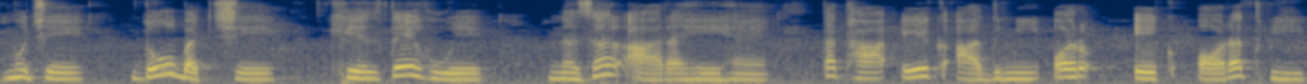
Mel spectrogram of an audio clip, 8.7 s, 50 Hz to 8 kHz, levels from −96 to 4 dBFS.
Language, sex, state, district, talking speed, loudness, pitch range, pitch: Hindi, female, Madhya Pradesh, Katni, 110 wpm, -17 LUFS, 165-215 Hz, 185 Hz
